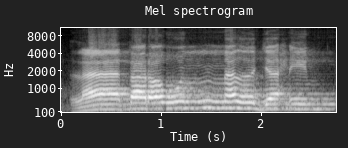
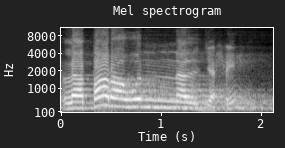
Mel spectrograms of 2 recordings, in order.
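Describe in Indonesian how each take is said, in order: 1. Vokal pada la dibaca panjang. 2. Vokal pada la dibaca pendek. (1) "Coba kalau dibaca panjang" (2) "kalau pendek bacanya"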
